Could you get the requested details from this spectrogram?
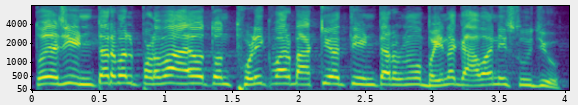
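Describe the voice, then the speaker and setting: With a high, steady, slightly bright and clean voice, an Ahmedabadi comic talks fast in his native Gujarati accent. The big-room sound comes from a stage filmed for a comedy recording in Ahmedabad, Gujarat, India's favorite son's set. He stays chatty and plays out both sides of his stories.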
